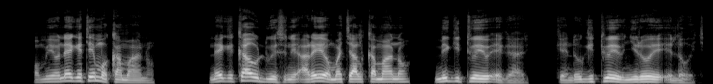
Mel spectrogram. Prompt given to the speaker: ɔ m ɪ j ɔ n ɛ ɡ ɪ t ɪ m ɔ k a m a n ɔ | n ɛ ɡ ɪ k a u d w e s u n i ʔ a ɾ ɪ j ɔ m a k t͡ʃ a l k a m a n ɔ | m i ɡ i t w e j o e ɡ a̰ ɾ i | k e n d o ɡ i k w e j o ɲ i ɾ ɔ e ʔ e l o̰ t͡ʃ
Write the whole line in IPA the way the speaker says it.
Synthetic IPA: ɔ m ɪ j ɔ n ɛ ɡ ɪ t ɪ m ɔ k a m a n ɔ | n ɛ ɡ ɪ k a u d w e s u n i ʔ a ɾ ɪ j ɔ m a t͡ʃ a l k a m a n ɔ | m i ɡ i t w e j o e ɡ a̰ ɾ i | k e n d o ɡ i t w e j o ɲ i ɾ o e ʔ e l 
